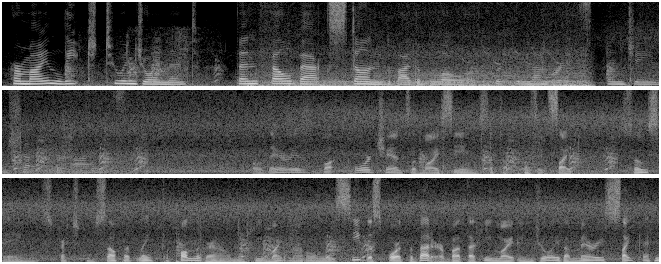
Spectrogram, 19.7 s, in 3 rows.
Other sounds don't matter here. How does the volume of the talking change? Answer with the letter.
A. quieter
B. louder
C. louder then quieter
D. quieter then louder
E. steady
D.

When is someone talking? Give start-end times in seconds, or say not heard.
0.1-7.8, 9.1-19.6.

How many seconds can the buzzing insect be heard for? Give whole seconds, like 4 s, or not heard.
6 s.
